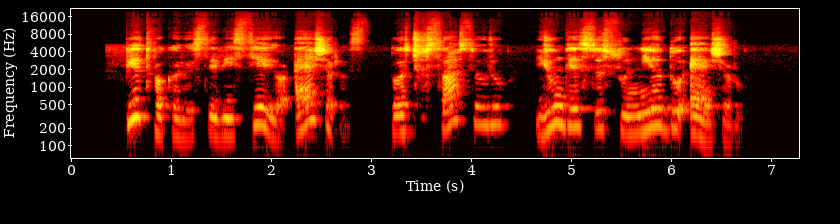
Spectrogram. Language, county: Lithuanian, Panevėžys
